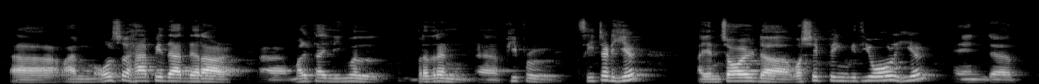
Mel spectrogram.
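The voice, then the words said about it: Indian English accent. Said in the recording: “I am from South Kerala, but I am last 23 years I am stationed in northern part of India ... forgive me if you don't understand my language and my accent.”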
